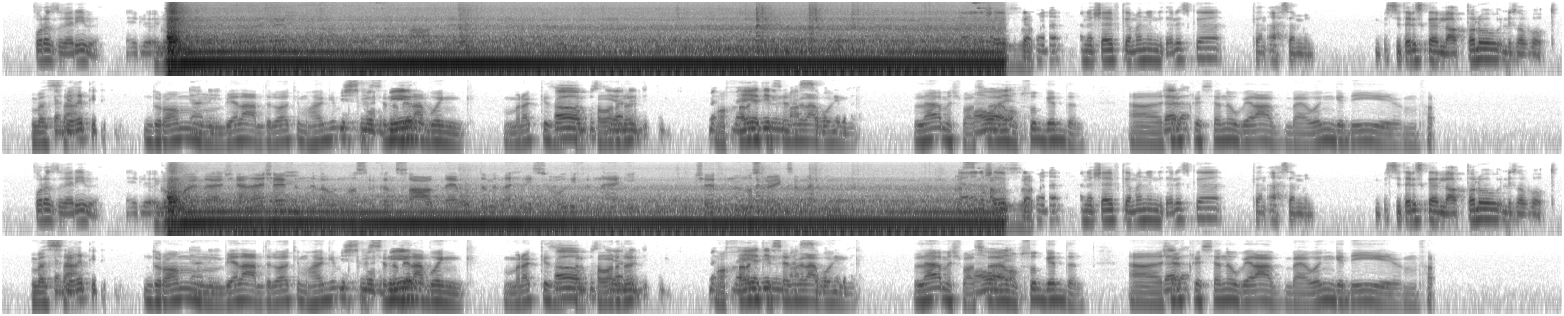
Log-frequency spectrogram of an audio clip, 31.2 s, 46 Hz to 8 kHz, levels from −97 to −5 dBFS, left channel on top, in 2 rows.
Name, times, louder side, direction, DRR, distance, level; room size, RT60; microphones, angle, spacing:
voice 1, 0.3-1.7 2.1-2.2 2.8-3.0 9.3-12.2 12.5-13.1 13.8-15.4 16.1-16.5 17.5-17.8 19.0-19.9 21.1-22.0 22.7-24.1 25.3-25.8 27.2-27.5, left 1 dB, 10° left, 2.3 m, -39 dB
voice 2, 1.5-6.4 6.9-8.5 9.5-10.3 15.9-16.4 17.0-20.2 20.6-22.0 22.7-24.1 24.7-26.4 26.9-29.9, right 3 dB, 45° right, 1.4 m, -41 dB
sound 1, 1.6-10.0, left 5 dB, 65° left, 0.4 m, -24 dB
head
